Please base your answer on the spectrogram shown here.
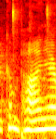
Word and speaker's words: Campanha: followed by adam cullen deanna Campania rhymes with a lasagna feels like deja vu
